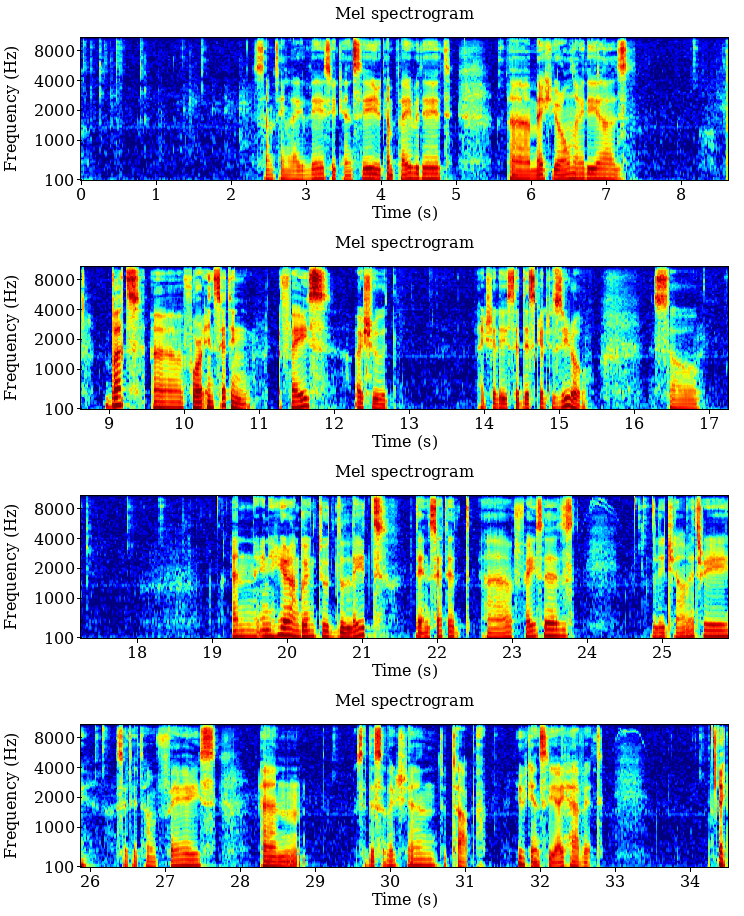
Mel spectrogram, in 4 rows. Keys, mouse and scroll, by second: 2.0-4.7 shift+drag, 6.1 scroll down 1, 6.3 middle click, 7.0-24.8 ctrl+drag, 27.1-30.3 drag, 31.4-34.5 middle drag.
